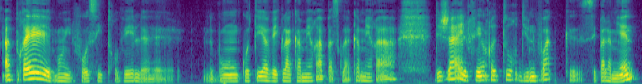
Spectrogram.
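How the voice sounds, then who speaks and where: Woman, non-native French accent, husky breathy tone, gravelly, hushed confiding delivery, personal vlog. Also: a bass voice, expressive, normal speed. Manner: soft, hesitant and confiding, often near a whisper.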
